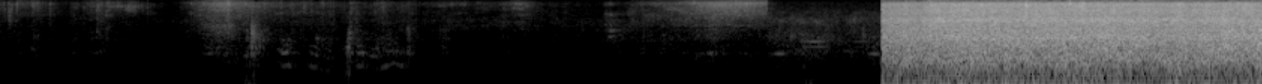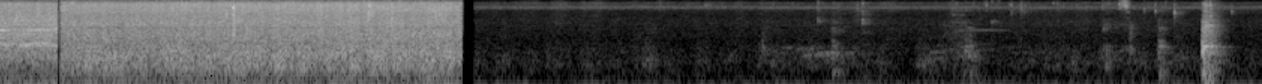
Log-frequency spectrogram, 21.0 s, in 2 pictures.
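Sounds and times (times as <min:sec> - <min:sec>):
rain falling on foliage: 0:07.4 - 0:14.4.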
